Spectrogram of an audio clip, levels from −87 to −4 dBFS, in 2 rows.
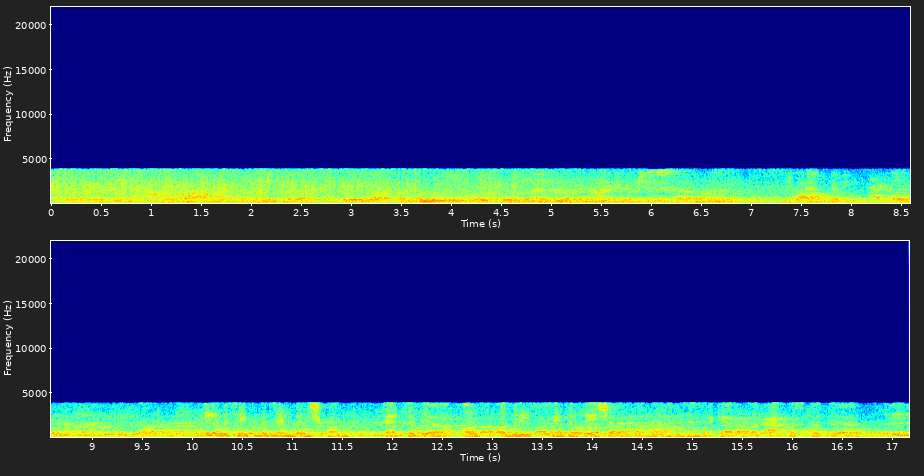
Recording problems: garbled, watery; badly; nothing above 4 kHz
distortion; slight; 15% of the sound clipped
murmuring crowd; very loud; throughout; 2 dB above the speech

